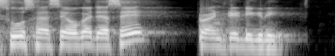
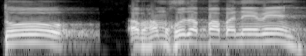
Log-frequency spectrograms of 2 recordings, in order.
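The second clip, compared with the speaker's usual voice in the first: usual speaking voice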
